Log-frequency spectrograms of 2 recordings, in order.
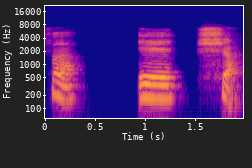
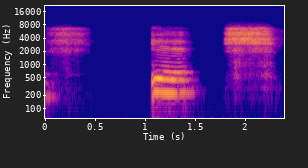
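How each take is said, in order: First: Each sound is said with an extra vowel added. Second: Each sound is said crisply with no added vowel. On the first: The speaker calls it wrong. "but not f, I, sh. That word would be fa-isha" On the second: The speaker calls it right. "we use the crispest uh, pronunciation. So we say f, I, sh"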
